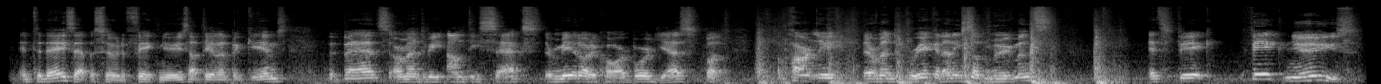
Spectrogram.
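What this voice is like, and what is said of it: Irish accent. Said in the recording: “the Irish gymnast ... It's a solid accent.”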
